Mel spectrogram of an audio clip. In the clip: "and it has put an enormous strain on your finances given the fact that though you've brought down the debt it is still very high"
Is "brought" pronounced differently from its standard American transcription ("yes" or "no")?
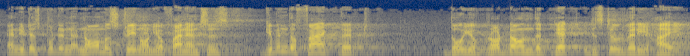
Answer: no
